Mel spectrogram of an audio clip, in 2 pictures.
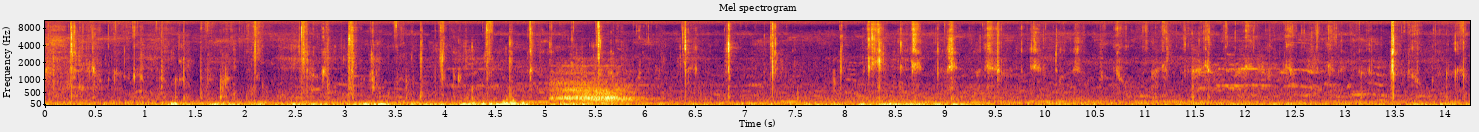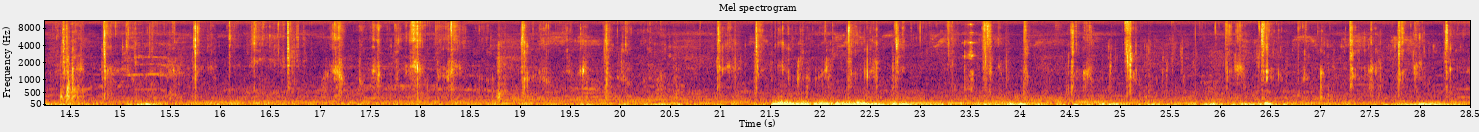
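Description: Close-miked chewing and crunching of crispy deep-fried, batter-coated frog, with many short crackles as the pieces are torn and bitten. A brief hum of the voice comes about five seconds in, and a low thump and rumble at the microphone comes near the end.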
